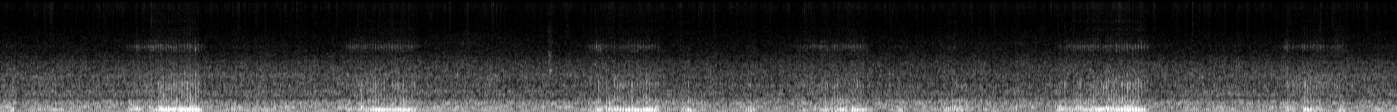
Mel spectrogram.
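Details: Rexy cuddling at night; soft, low rumbling snoring-purring noise about every two seconds over a steady background hum, made when happy; snoring.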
